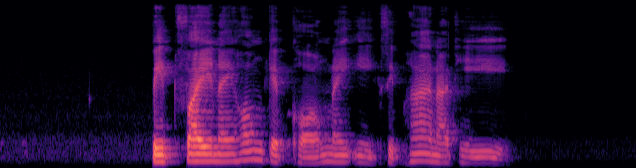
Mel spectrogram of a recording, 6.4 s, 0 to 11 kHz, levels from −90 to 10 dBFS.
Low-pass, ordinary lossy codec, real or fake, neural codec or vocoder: 9.9 kHz; none; fake; vocoder, 48 kHz, 128 mel bands, Vocos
